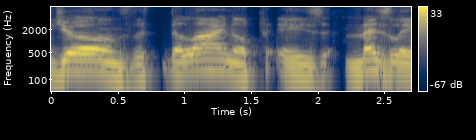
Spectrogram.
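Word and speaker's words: Meslier: the the lineup is Mesley yeah silent s in net Byron right back furo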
